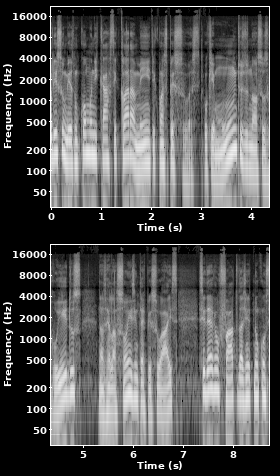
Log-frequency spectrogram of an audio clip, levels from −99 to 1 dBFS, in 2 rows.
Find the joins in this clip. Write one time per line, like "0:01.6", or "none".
0:03.0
